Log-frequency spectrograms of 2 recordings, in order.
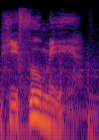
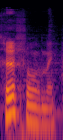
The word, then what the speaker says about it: Hifumi: It also soon became clear that this same Robo Justice had abducted Hifumi. Heumi? Oh, I thought it was Humi.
